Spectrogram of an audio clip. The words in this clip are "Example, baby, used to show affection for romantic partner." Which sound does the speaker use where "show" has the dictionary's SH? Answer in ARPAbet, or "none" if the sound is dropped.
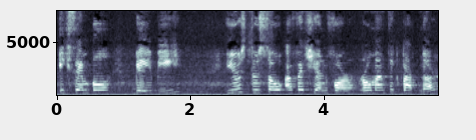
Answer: S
